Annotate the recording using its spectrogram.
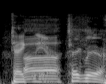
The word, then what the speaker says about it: Tagliere: Did I say that right? Tagliere? – You did. – Tagliere.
